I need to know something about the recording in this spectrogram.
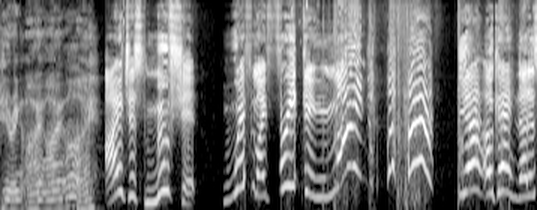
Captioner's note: laughs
